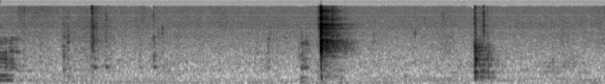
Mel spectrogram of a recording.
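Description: Paper and notebook being handled: a few short, sharp clicks and rustles, the loudest about two seconds in and a smaller one about a second later.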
